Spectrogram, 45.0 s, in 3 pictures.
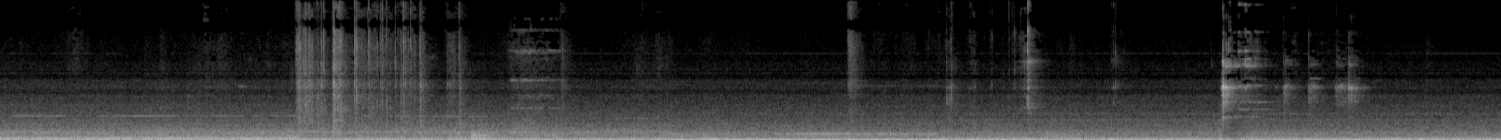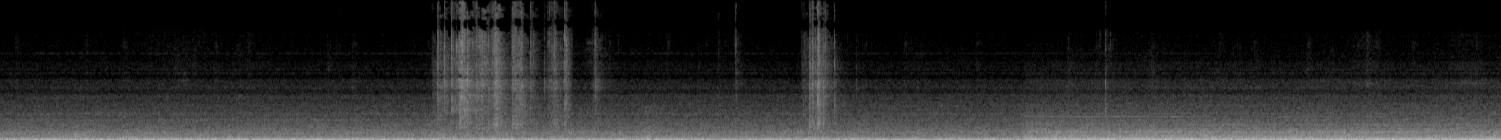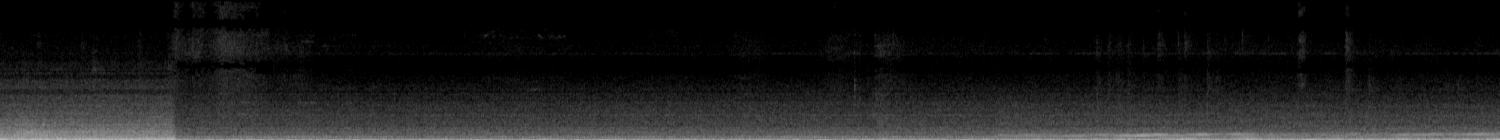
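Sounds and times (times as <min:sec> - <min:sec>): train running rumble: 0:01.8 - 0:32.2.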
